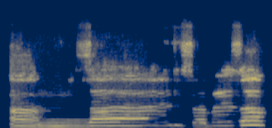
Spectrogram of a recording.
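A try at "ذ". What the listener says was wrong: Za. Not zal. It is za. Za zabar za.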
